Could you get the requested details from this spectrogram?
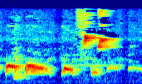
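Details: Spotted dove hen calling to urge males into cooing: two long, low, breathy coos followed by shorter notes, overlapped by a thin, higher chirping bird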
